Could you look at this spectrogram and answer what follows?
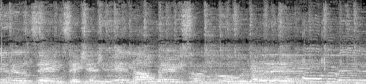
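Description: A song with male singing, with a group of young men's voices singing along.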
